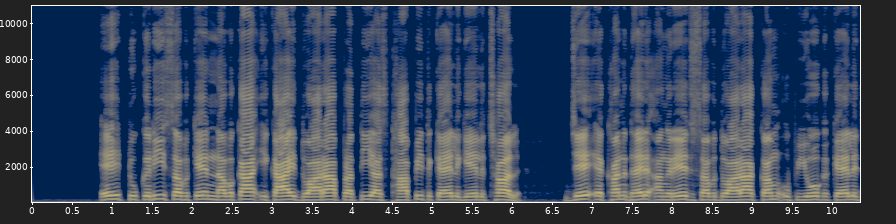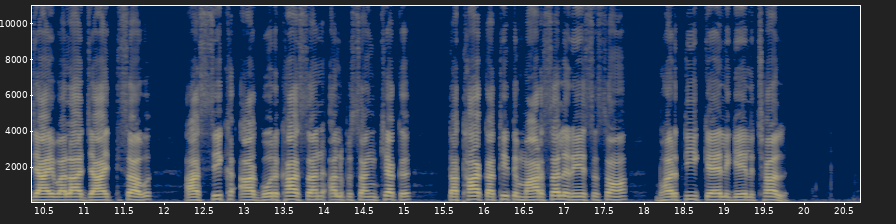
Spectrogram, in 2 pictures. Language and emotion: Maithili, neutral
